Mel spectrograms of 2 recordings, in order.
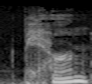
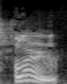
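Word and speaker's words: Phlearn: Is it Flurn or is it Plurn? Plurn? – We have had many different attempts at pronouncing it. It's Flurn. Yeah. It's like photography learn. – Gotcha. – Yeah, like learn.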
